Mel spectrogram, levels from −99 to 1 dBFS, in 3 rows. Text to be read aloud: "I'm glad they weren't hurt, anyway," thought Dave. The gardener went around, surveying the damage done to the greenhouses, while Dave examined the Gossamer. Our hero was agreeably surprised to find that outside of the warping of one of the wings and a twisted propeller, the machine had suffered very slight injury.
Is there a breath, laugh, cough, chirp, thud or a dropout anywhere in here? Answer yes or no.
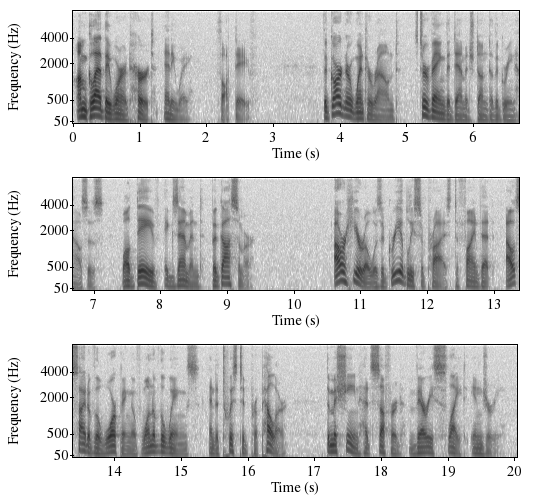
yes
